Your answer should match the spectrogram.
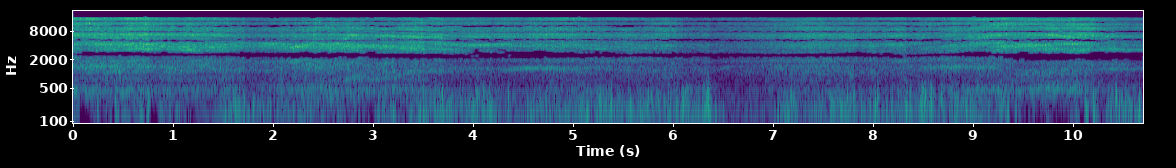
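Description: Radio-controlled drift car driving and sliding on asphalt, under a steady rushing noise with uneven low rumble from wind buffeting the microphone. The sound drops briefly about six and a half seconds in, while the car is far away.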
